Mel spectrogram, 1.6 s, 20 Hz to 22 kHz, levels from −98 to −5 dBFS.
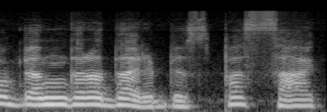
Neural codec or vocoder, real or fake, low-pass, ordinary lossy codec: none; real; 14.4 kHz; Opus, 24 kbps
